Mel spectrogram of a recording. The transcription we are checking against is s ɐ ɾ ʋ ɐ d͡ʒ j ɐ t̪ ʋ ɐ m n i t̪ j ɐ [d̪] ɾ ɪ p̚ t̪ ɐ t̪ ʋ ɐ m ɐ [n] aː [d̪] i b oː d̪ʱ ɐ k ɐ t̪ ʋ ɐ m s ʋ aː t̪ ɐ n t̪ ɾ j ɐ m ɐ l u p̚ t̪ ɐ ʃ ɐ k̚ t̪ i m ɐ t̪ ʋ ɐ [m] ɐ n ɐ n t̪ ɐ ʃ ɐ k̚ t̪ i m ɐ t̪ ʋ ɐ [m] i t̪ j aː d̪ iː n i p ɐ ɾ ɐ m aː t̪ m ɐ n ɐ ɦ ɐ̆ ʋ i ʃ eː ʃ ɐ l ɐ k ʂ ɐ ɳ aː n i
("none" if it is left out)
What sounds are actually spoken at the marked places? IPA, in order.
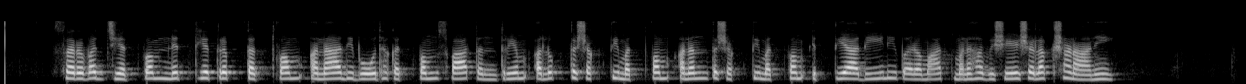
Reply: t̪, n, d̪, m, m

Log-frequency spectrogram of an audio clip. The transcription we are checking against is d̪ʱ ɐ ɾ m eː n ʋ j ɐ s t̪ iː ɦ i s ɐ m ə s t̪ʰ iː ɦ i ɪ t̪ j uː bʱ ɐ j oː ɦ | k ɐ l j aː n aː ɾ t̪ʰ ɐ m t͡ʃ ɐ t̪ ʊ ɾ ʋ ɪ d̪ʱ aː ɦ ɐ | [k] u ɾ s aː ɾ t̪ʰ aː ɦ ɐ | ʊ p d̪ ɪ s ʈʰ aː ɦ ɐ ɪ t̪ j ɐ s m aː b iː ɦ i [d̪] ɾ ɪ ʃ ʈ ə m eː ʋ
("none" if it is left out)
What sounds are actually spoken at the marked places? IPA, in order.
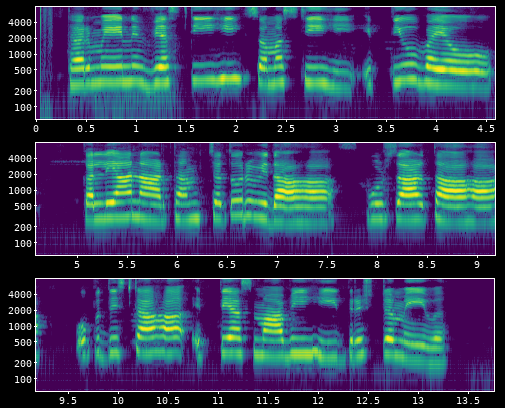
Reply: p, d̪

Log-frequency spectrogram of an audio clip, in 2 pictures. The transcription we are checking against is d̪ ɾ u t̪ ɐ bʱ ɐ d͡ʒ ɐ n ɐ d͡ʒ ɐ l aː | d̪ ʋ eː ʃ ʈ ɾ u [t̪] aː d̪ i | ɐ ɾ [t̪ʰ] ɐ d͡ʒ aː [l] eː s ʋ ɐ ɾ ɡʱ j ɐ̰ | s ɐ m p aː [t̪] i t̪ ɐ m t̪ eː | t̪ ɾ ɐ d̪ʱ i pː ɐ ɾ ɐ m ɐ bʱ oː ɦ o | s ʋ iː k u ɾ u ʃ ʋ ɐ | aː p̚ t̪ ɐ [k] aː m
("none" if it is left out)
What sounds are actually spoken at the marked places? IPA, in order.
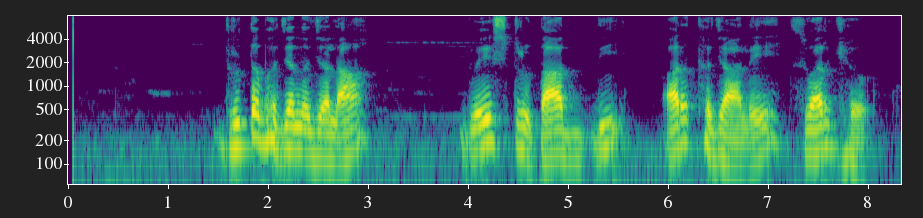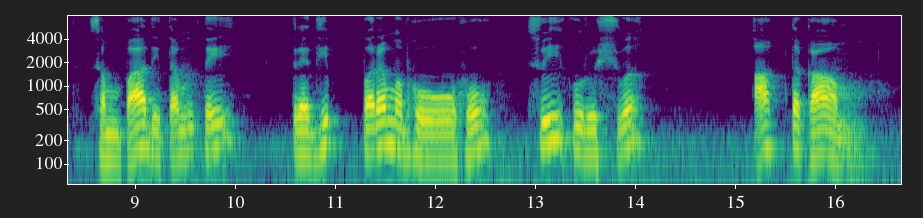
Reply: t̪, t̪ʰ, l, d̪, k

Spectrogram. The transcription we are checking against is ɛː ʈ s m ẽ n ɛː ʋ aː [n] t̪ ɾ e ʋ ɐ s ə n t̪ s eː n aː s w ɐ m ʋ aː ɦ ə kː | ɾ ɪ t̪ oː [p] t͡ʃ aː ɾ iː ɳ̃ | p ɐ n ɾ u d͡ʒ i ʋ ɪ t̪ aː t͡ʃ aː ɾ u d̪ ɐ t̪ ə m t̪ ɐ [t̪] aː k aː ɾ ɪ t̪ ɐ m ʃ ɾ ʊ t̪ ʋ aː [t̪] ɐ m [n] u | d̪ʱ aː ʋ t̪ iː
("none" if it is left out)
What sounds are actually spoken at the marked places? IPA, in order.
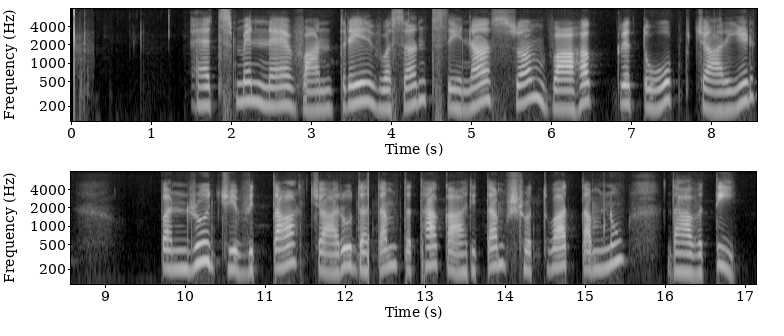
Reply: n, p, t̪ʰ, t̪, n

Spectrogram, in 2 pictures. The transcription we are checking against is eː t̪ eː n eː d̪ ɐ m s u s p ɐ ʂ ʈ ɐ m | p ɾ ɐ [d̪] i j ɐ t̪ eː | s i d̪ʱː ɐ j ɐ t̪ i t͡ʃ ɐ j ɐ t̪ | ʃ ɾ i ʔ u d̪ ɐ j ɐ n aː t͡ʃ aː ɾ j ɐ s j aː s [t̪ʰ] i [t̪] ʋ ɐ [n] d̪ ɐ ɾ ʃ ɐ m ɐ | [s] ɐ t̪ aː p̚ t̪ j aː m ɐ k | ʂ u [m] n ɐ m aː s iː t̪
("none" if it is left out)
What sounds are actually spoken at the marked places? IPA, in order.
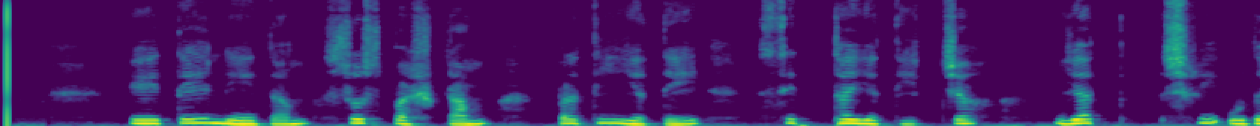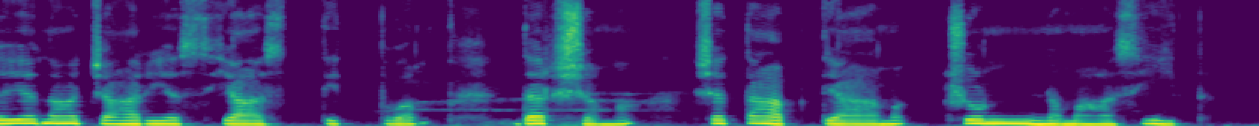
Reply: t̪, t̪, t̪, m, ʃ, ɳ

